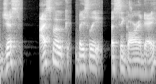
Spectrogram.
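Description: Lively intonation runs through an ordinary speaking voice with an American accent. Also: man. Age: 30s. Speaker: podcast host. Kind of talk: casual interview; podcast outro. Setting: home, in person.

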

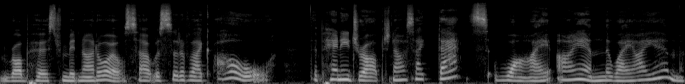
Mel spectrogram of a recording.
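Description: A woman talks with an Australian accent at a medium pitch. The recording is very clean, with a silent background. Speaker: country singer. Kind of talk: casual interview.

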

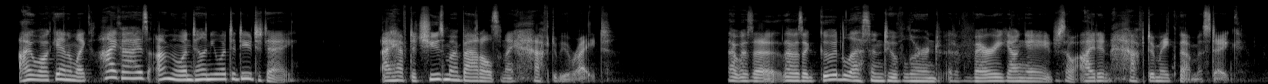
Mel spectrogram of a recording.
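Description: A woman with a plain, everyday voice speaks at a fairly low pitch with lively intonation, on a very clean recording with a silent background. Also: fairly quick pace. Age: 30s. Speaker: lighting systems designer. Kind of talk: interview.

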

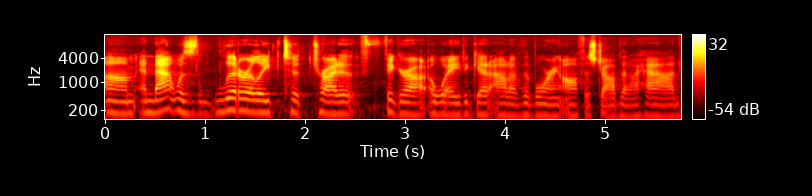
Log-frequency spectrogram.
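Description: Speaking with a Southern US accent, the voice moves at a fairly quick pace with ordinary pitch variation. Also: woman. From Atlanta area, Georgia (near Tucker). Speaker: food photographer. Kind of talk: interview. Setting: her studio.

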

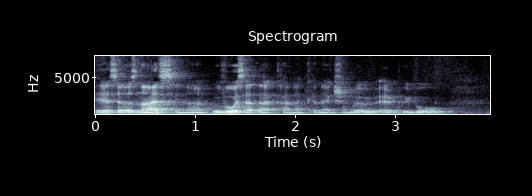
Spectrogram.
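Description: There is noticeable background noise and audible room echo as a man speaks with a London accent. His pitch is very deep and low, with ordinary variation. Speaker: botanist. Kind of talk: interview.

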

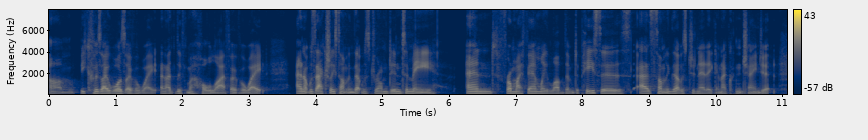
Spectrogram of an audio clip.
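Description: A woman with a very deep, low voice in an Australian accent, vocal fry, flat monotone intonation and a very fast pace, on a very clean recording with a silent background. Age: 20s. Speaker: YouTuber. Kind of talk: casual chat.

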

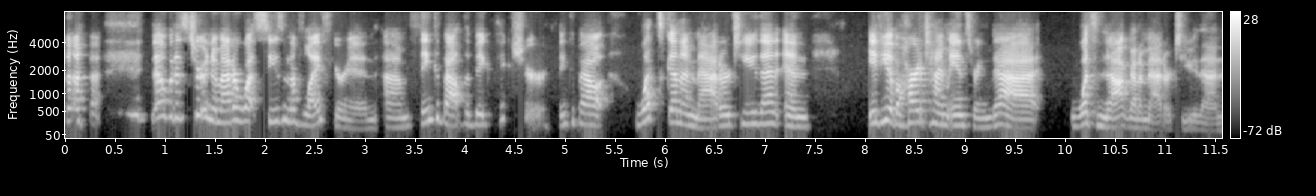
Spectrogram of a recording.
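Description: A fairly high-pitched woman with an American accent, a fairly quick pace, very wide pitch swings and big swings in loudness. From Washington, D.C. area. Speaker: entrepreneur and author. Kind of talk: interview on a live stream.

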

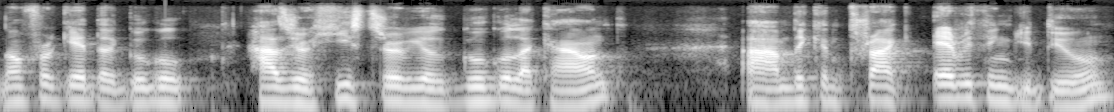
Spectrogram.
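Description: Talking at a fairly quick pace with ordinary pitch variation, a man speaks with a non-native accent. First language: not English. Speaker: app marketing consultant. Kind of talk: interview. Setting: remote call. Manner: halting.

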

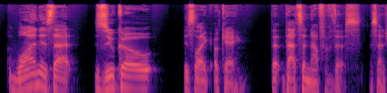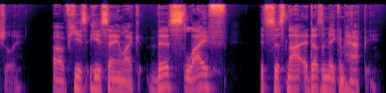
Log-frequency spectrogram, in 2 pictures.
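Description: A normal speaking voice at a fairly slow pace, with ordinary pitch variation, comes through a very clean recording with a silent background. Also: man, medium pitch for a man. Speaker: podcast host. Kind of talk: casual chat.

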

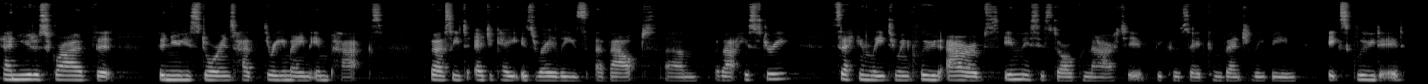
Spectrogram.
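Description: A woman with an unremarkable speaking voice talks at a moderate pace in a medium pitch with fairly even intonation. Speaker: student podcast host. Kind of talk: interview.

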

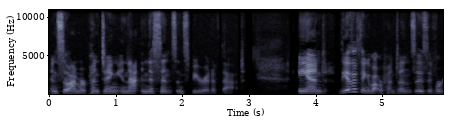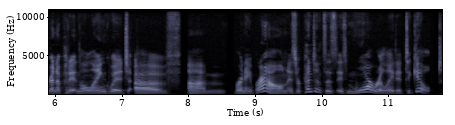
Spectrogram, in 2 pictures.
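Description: A woman with a strong Southern US accent speaks at a moderate pace at a medium pitch with ordinary pitch variation. The sound is dry and close, with no echo. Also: very clean recording, silent background. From US South, Alabama. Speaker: priest and sobriety coach. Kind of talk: interview conversation. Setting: podcast recording.

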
